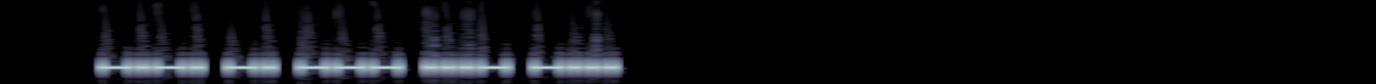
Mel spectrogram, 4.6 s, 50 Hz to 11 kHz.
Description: Morse code, heard as a keyed tone, about 39 wpm, 700 Hz. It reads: CNOVB
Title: Code Groups - 5 Letters - 40wpm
